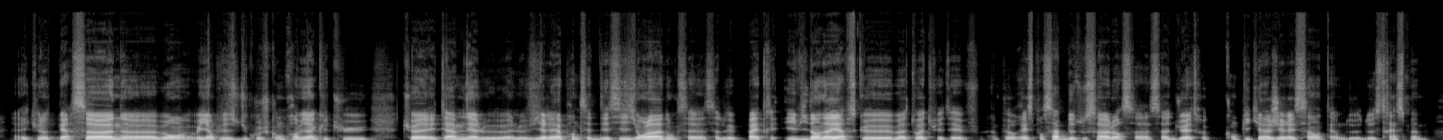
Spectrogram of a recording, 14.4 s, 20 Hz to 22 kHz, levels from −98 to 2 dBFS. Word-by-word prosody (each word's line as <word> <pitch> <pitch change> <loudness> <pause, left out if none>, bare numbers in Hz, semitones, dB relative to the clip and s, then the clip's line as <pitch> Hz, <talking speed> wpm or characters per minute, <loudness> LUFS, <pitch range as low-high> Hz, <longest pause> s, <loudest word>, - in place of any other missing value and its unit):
avec 80 +1 -11
une 90 - -2
autre 85 - -4
personne, 100 -1 +5
heu, 80 -1 +3
bon, 85 -2 0
oui, 95 -1 -1
en - - -2
plus 90 -2 -7
du 90 - -11
coup, 100 - -8
je 90 - -13
comprends 95 -1 -6
bien 95 +1 +1
que 90 - -12
tu 80 -2 -8 0.3
tu - - +1
as 85 -1 +5
été 80 - -1
amenée 90 +2 +2
à - - +5
le 80 -1 -1
à - - -1
le 80 +1 -3
virer, 95 +11 +1
à - - +5
prendre 90 -3 -7
cette 85 -1 -6
décision-là. 90 +6 +2
Donc 85 -5 -6
ça 80 -1 -3
ça 75 - -10
devait 80 0 -5
pas 80 0 +1
être - - -10
évident 100 +7 +1
d'ailleurs, 120 +2 +8
parce - - -10
que 85 -2 +2
bah, 85 - +2
toi 100 -1 -1
tu - - -12
étais 85 +1 -4
f - - -26 0.2
un - - -20
peu - - -6
responsable 95 - -2
de 95 - -2
tout 90 0 -13
ça, 90 - 0
alors 85 -1 +1
ça 80 -1 -5
ça 80 - -4
a 85 - -1
dû 80 - -5
être - - 0
compliqué 95 +9 -6
à 125 - +3
gérer 95 -2 0
ça 90 - -6
en 80 - -3
terme - - -9
de - - -9
de 80 +1 -8
stress 80 - -9
même. - - -10
85 Hz, 275 wpm, -23 LUFS, 80-95 Hz, 0.3 s, d'ailleurs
